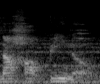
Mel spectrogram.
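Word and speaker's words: Nahobino: can put it on Nahabano. I know it's pronounced Nahabino, but I'm gonna say Nahabano because I think it's Nahabano.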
